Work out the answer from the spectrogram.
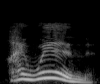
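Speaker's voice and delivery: high, loud cry of triumph; old woman crowing over the nuts; gleeful win. Acted. Baba Brena wins the game.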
